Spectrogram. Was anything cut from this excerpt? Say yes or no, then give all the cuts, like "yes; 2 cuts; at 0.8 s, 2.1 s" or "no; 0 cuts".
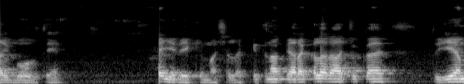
yes; 1 cut; at 1.6 s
